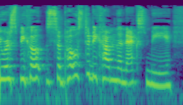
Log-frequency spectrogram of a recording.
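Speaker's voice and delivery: ordinary talk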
